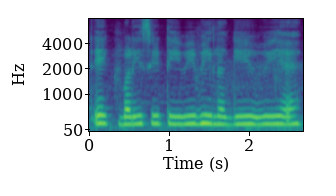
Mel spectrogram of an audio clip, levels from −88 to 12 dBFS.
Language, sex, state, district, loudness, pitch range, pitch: Hindi, female, Bihar, West Champaran, -13 LUFS, 200-215 Hz, 205 Hz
